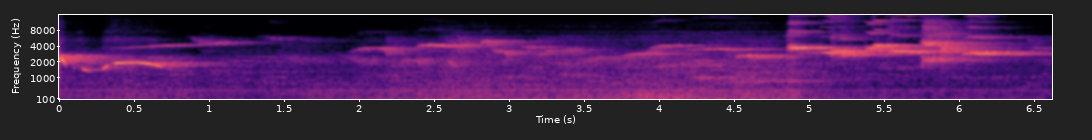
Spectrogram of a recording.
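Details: Oriental magpie-robin with a loud opening whistle, then quieter soft warbled notes over faint background hiss, closing with a louder burst of scratchy, buzzy high notes.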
